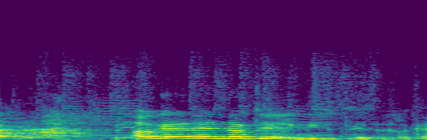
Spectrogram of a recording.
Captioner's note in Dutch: lacht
